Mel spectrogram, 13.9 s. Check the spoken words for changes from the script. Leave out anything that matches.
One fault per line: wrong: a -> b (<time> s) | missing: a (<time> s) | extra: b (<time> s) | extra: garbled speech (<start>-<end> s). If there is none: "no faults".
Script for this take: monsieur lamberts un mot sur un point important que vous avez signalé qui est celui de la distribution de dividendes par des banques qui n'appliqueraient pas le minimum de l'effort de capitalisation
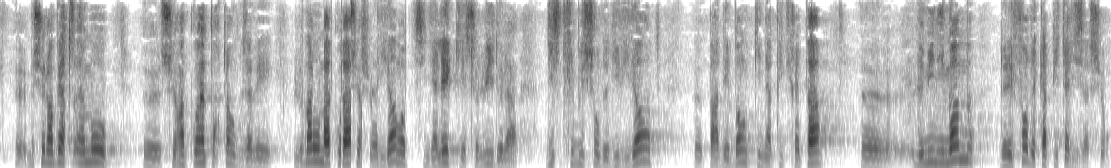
extra: garbled speech (3.7-5.1 s)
